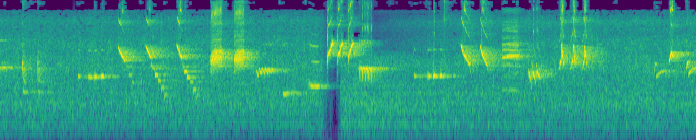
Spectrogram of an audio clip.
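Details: Indonesian master recording of a jalak suren, or Asian pied starling, in fighting song: rapid harsh chatters and rising squeaks alternating with clear whistles, a short break midway.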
